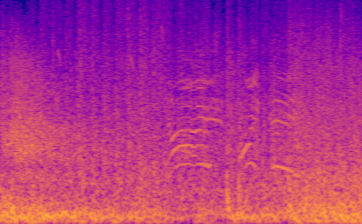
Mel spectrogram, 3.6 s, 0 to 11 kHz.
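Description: Gunfire and battle noise from a Company of Heroes 3 match, a steady rumble of shots and blasts with some whistling, rising tones over it, including a hand grenade thrown at close range.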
